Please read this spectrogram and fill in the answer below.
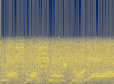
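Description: Loud live rock band playing, with a singer yelling into the microphone over electric guitars and drums.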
